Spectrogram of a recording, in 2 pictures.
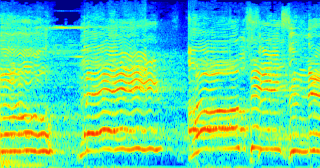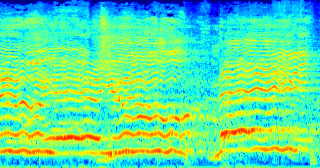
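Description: Singing voices holding long notes with heavy vibrato, in phrases about a second long separated by short breaths. The low accompaniment drops out about half a second in, leaving the voices almost unaccompanied.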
